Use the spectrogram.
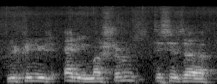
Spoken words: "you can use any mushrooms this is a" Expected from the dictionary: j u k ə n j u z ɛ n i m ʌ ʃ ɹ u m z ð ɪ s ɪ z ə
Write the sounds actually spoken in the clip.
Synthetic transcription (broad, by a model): j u k ə n j u z ɛ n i m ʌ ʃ u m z ð ɪ s ɪ z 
